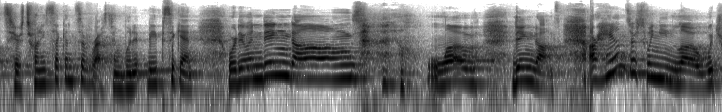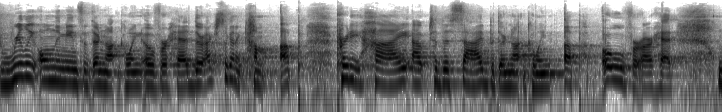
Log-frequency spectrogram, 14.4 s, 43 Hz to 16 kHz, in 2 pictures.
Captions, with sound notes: Here's 20 seconds of rest, and when it beeps again, we're doing ding-dongs, (laughs) love, ding-dongs. Our hands are swinging low, which really only means that they're not going overhead. They're actually gonna come up pretty high out to the side, but they're not going up over our head.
